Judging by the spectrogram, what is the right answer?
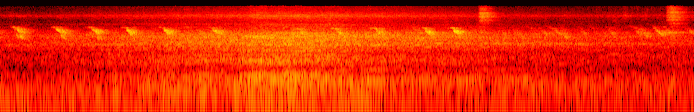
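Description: A bird chirping over and over in short, falling high chirps, about three a second. Beneath it a low rumble, like a passing vehicle, swells about two seconds in and fades again.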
